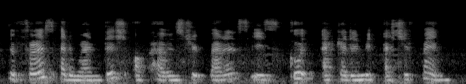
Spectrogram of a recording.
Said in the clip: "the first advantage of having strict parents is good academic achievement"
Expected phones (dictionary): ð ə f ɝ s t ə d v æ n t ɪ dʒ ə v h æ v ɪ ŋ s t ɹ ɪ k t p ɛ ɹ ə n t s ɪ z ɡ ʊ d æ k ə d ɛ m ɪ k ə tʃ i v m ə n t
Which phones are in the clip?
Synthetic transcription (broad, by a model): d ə f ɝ s t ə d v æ n t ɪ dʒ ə f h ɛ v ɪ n s t ɹ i t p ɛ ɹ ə n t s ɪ s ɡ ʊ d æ k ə d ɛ m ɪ k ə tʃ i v m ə n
